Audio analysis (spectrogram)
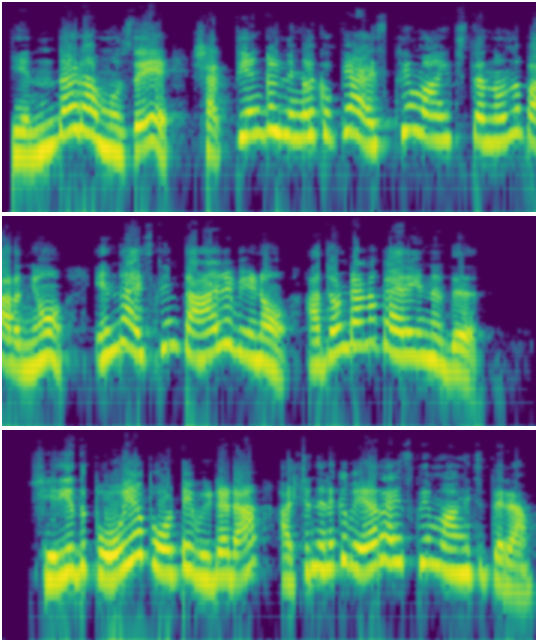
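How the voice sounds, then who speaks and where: A woman voicing a patient, gentle father in a cartoon, coaxing and reassuring his crying child. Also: on the high side, very animated, brisk. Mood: soothing. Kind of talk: cartoon voice acting.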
